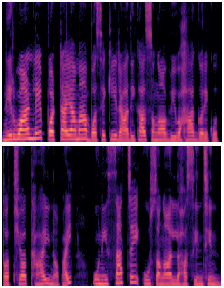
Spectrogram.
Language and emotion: Nepali, neutral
